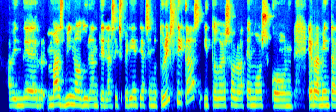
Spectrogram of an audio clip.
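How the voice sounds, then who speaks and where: Speaking fairly slowly, a woman with a Spanish accent has a dark, mellow tone. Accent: Spanish accent (Spain). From Spain, La Rioja. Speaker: wine tourism marketing consultant. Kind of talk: interview.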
